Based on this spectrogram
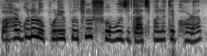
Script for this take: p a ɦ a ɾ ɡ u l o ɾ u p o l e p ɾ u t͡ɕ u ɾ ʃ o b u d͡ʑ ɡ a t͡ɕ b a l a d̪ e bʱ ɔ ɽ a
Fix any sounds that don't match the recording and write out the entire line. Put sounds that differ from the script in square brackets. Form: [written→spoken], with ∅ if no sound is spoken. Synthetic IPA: p a ɦ a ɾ ɡ u l o ɾ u p o [l→ɾ] e p ɾ [u→o] t͡ɕ u ɾ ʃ o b u d͡ʑ ɡ a t͡ɕ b a l a [d̪→t̪] e bʱ ɔ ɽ a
